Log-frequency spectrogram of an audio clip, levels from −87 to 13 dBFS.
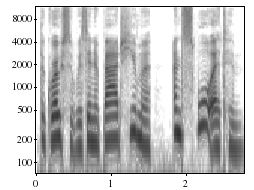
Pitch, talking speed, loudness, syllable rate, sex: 200 Hz, 235 wpm, -19 LUFS, 5.8 syllables/s, female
